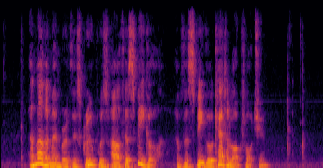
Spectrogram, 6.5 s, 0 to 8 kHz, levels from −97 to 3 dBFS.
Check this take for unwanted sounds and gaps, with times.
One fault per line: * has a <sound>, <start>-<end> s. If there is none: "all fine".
all fine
